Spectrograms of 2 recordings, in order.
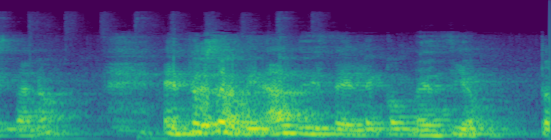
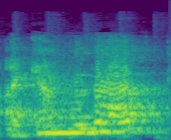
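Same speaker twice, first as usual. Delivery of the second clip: louder, higher, confident claim; bold; 5 semitones higher, 7 dB louder than usual. Retold or imitated. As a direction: say it with daring, all in. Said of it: "el arrojo y la valentía".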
